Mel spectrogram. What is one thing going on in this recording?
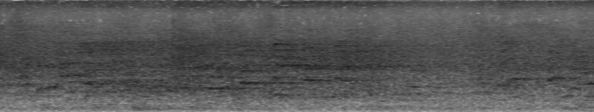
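A crowd murmurs and chatters in a large echoing arena.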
